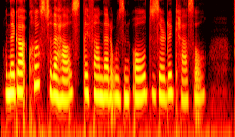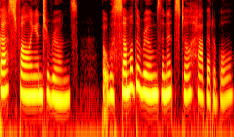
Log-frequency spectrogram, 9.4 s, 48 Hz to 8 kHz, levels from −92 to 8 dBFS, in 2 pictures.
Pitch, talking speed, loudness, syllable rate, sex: 230 Hz, 190 wpm, -17 LUFS, 4.9 syllables/s, female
